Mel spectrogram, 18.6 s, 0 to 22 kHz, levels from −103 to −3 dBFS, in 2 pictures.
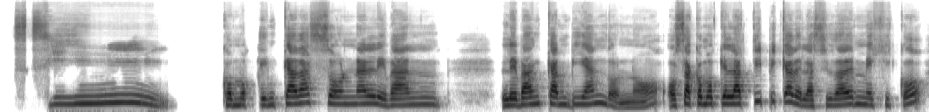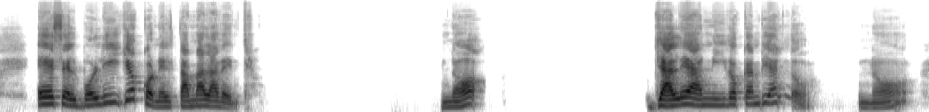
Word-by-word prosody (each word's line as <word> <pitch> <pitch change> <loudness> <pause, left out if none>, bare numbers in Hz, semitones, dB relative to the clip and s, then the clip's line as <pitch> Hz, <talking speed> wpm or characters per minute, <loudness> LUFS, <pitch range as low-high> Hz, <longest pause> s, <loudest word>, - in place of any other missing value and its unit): Sí, 235 +1 -6 0.5
como 190 0 -2
que 195 0 -4
en 195 - -7
cada 225 +5 +3
zona 225 -3 -1
le 230 -4 0
van 195 +2 -3 0.6
le 190 +2 +2
van 210 +3 +3
cambiando, 215 - -1
¿no? 135 +2 -6
O 180 - +2
sea, 215 +5 +4
como 225 -1 +1
que 230 - +2
la 230 0 +5
típica 295 0 -2
de 220 -7 0
la 170 -1 +2
Ciudad 185 +4 -1
de 210 - +3
México 195 +4 -5 0.4
es 220 +2 +3
el 180 -2 +3
bolillo 245 - -1
con - - +2
el 150 0 -4
tamal 165 +2 +2
adentro. 155 -7 -4 1.9
¿No? 145 +2 -1 1.6
Ya 140 +5 +8
le 205 +5 +6
han 190 -2 +3
ido 200 +2 -4
cambiando, 250 - -6 0.4
¿no? 130 +2 -10
210 Hz, 120 wpm, -24 LUFS, 185-230 Hz, 1.9 s, Ya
